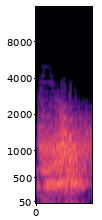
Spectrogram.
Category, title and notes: Soundscapes > Synthetic / Artificial
LFO Birdsong 24
birds, lfo, massive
